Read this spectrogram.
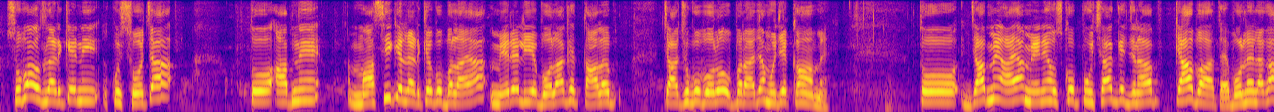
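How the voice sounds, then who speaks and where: A man's voice: very high voice, a bit bright, no room sound. A man, a relative of a murder victim, recounting events to a reporter in detail and quoting what each person said.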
